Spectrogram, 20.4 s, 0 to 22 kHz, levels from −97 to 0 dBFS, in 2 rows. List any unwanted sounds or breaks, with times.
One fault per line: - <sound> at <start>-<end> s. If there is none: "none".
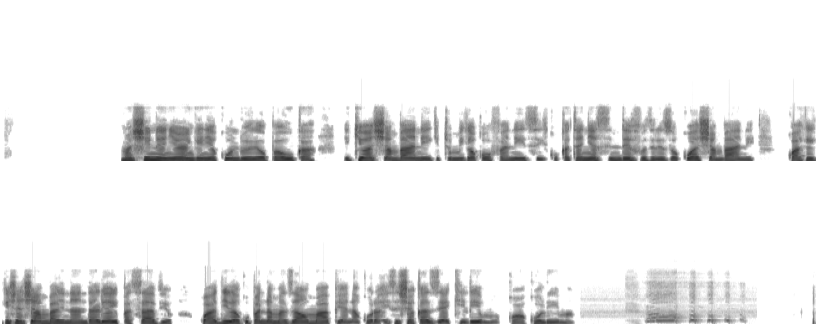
- laugh at 18.0-19.5 s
